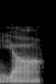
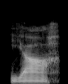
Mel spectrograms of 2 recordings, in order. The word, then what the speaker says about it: Yah: So as far as I believe and know, it's not even Yah. It's Yah with an H sound because there's a dot in his word.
